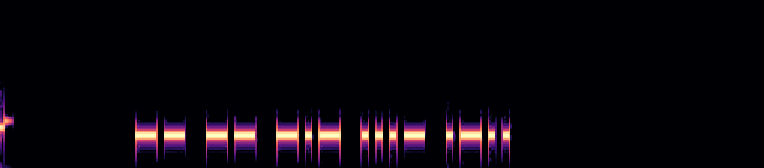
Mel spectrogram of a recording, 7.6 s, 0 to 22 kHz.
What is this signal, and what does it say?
Morse code, heard as a keyed tone, about 17 wpm, 700 Hz. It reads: MMKVL
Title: Code Groups - 5 Letters - 17wpm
